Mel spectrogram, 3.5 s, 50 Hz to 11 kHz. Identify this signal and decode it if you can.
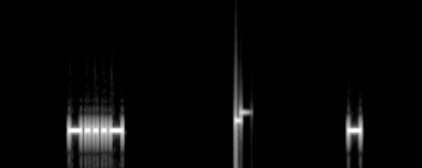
Morse code, heard as a keyed tone, about 35 wpm, 700 Hz. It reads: <BT> T
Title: Single Character (Letter:Number:Punctuation:Prosign) 35wpm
